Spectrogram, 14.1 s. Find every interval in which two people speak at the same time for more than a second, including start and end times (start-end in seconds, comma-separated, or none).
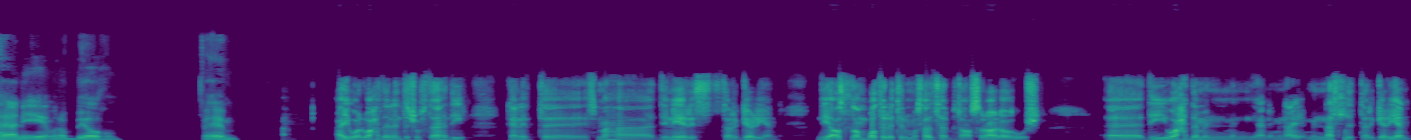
none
